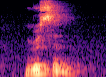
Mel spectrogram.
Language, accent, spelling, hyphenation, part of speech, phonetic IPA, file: German, Germany, müssen, müs‧sen, verb, [ˈmʏsn̩], De-müssen.ogg
- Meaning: 1. to have to (do something); must; to be obliged (to do something); to need (to do something) 2. to have to do something implied; must; to be obliged 3. to need to go to the bathroom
